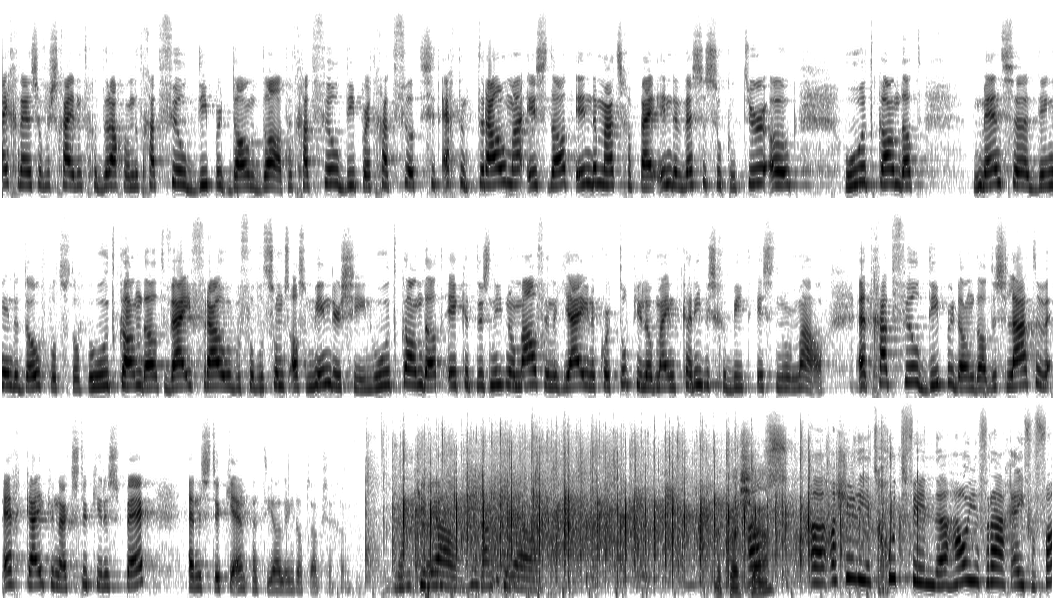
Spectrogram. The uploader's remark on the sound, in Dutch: zijn we op 19 oktober 2022 tijdens een live event in het Bibliotheek Theater in Rotterdam met een groep meiden én jongens in gesprek gegaan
